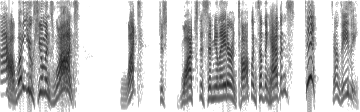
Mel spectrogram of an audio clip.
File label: voice pack introduce grunt; warzone commander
